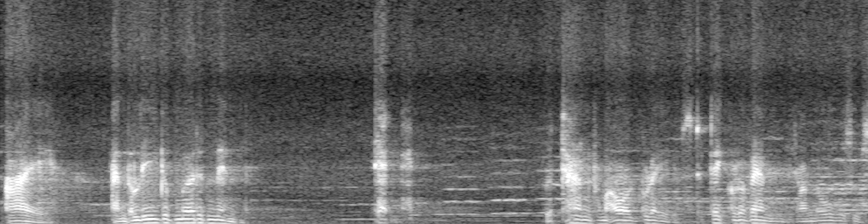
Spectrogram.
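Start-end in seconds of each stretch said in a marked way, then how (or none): 4.7-5.2 eerie whisper. Acted. Villain's broadcast, breathy aside.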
